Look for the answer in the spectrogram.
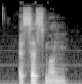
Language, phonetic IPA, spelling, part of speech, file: Polish, [ɛˈsɛsmãn], esesman, noun, Pl-esesman.ogg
